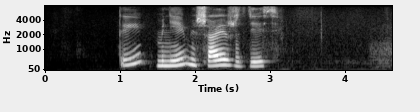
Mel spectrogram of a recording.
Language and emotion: Russian, neutral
